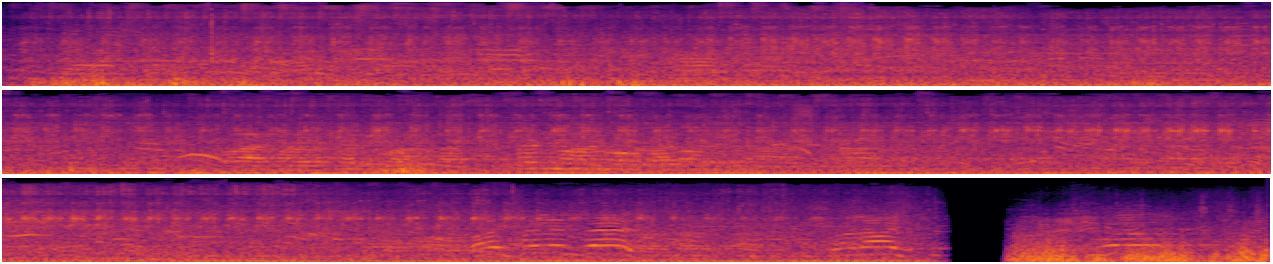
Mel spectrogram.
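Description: Miniature steam traction engine running as it is driven across grass, with people talking nearby.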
